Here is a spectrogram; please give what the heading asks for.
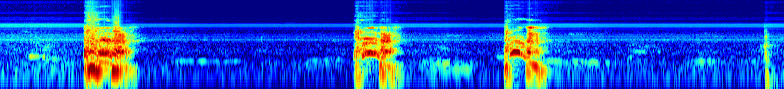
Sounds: Cough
